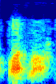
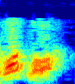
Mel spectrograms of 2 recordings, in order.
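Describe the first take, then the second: First: Said in the usual way. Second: Sharp high challenge; challenging what law. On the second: Retold or imitated. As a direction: push back hard. Judge challenges the law claim.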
